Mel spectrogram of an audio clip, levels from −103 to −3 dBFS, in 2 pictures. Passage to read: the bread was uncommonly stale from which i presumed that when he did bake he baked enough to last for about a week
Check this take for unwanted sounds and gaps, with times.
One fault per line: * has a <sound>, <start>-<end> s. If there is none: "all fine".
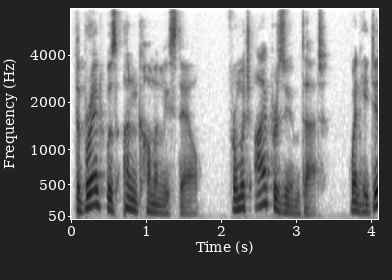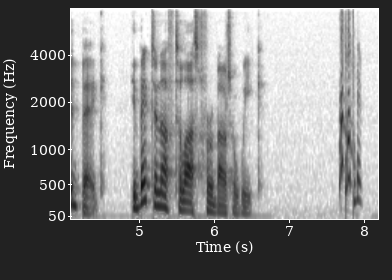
* has a chirp, 7.7-8.0 s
